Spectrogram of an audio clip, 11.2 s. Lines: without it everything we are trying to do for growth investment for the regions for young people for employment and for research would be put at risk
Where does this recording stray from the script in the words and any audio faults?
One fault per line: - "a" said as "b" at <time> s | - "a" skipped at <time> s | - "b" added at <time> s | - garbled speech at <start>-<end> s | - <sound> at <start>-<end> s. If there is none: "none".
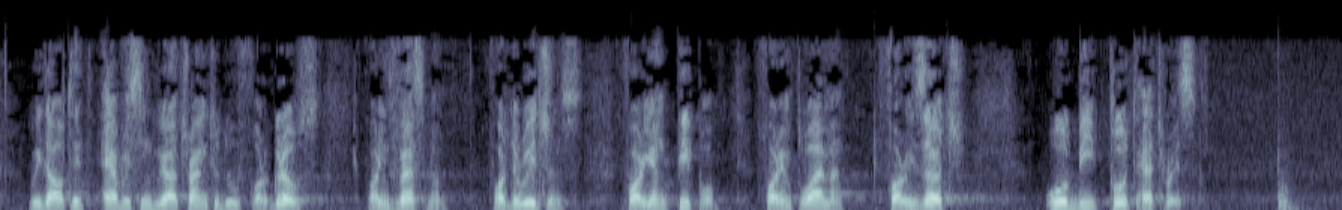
- "for" added at 3.0 s
- thud at 10.6-11.0 s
